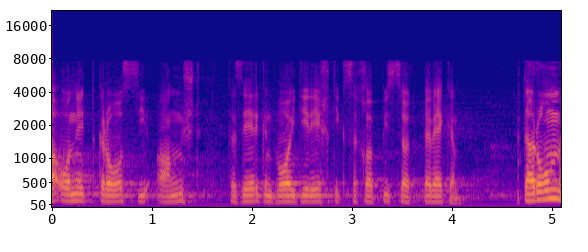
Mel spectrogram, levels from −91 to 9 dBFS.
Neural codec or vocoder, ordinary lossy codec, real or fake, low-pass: none; none; real; none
